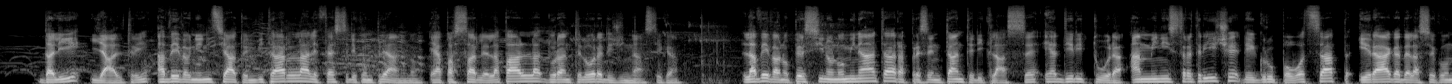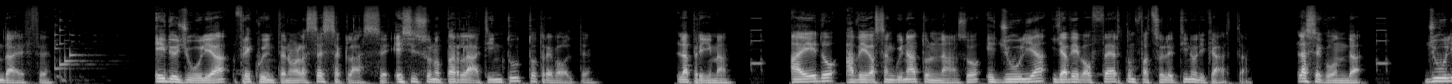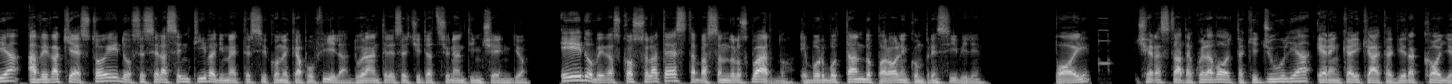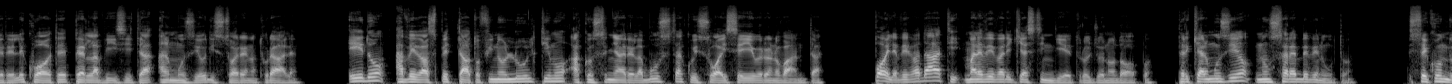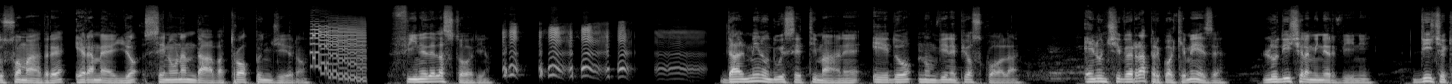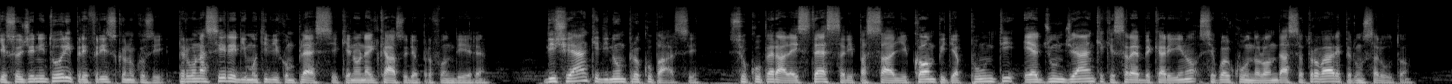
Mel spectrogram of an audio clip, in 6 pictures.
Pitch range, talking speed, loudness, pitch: 95-125 Hz, 160 wpm, -21 LUFS, 105 Hz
